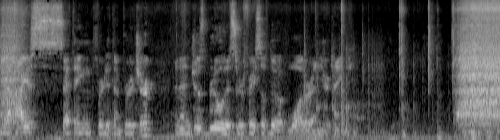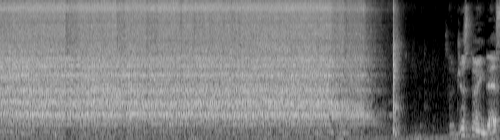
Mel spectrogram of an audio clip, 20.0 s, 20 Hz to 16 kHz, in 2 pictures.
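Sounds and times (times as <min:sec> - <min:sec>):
hair dryer blowing: 0:00.0 - 0:00.7, 0:09.0 - 0:17.8.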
